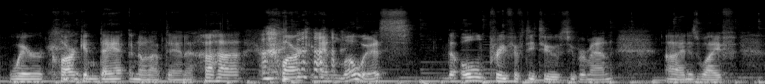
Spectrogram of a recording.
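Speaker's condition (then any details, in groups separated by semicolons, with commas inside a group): No condition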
